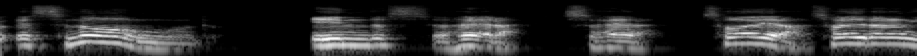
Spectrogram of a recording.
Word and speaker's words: Sahara: 여기 서해라. 어릴 때부터 사하라 그랬는데 이제 정확한 발음은 서해라.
